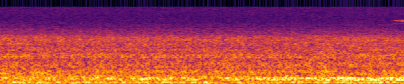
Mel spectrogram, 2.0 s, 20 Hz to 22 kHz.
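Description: Steady low rumble of a Boeing 777-300ER's GE90 jet engines on departure.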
